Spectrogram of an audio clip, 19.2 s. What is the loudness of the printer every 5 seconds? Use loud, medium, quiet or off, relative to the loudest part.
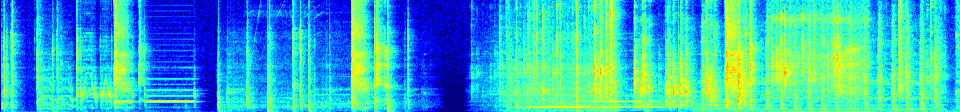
medium, medium, loud, medium.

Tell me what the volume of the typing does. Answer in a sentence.
The loudness of the typing goes up, then down.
